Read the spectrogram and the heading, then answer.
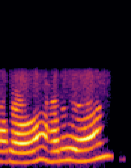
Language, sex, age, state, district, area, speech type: Sanskrit, female, 30-45, Karnataka, Bangalore Urban, urban, conversation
